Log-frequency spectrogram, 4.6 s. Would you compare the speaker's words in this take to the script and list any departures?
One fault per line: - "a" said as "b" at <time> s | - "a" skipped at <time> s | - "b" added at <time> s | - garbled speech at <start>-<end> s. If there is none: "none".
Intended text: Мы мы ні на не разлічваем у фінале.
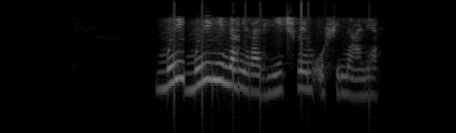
none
